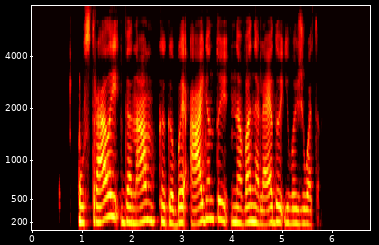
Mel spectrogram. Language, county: Lithuanian, Panevėžys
